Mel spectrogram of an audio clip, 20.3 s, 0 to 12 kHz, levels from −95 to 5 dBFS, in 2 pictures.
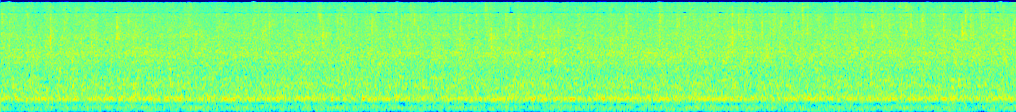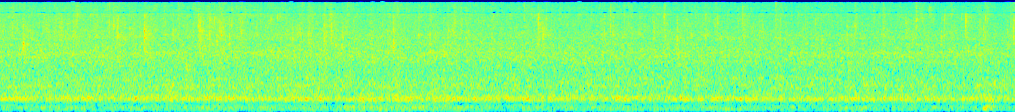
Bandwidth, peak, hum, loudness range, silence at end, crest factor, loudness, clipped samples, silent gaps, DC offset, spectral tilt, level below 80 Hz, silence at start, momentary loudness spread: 11.5 kHz; 0 dBFS; none; 2 LU; 0 s; 24 dB; -21 LUFS; under 0.1%; none; under 0.1%; 0 dB/octave; -58 dBFS; 0 s; 2 LU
